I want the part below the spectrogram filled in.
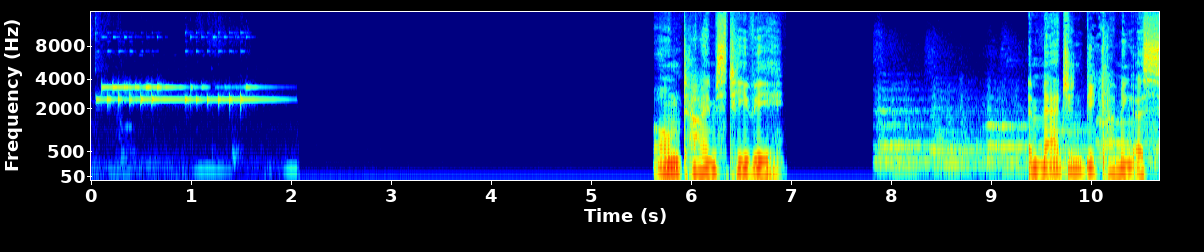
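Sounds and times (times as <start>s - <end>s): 
telephone ringing with electronic warbling trill: 0.0s - 2.1s
speech: 5.6s - 7.0s, 9.4s - 10.6s.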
